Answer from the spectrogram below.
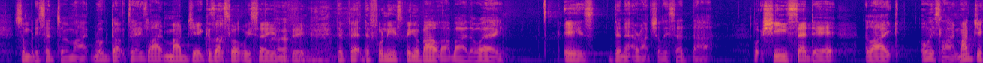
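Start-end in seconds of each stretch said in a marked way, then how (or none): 12.3-13.1 mock offhand tone, a bit quieter and higher. Recalling how Danetta said the phrase in a video: imitating Danetta's offhand quiet delivery. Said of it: "just off the cuff, a bit quieter".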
